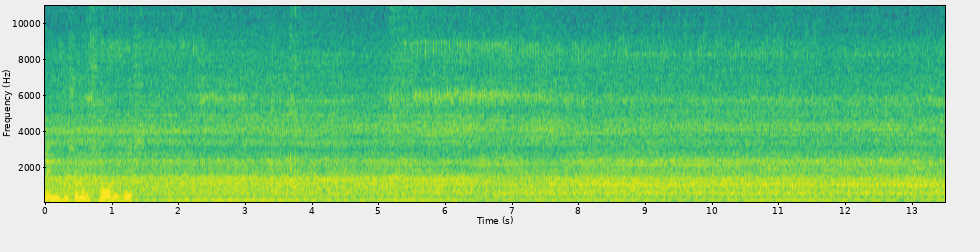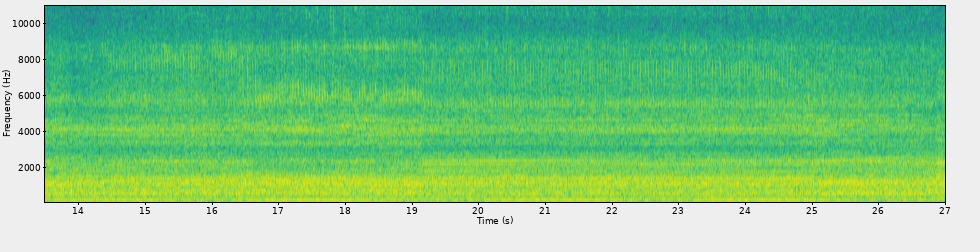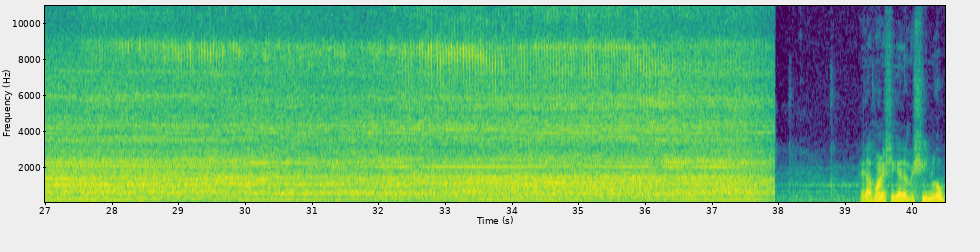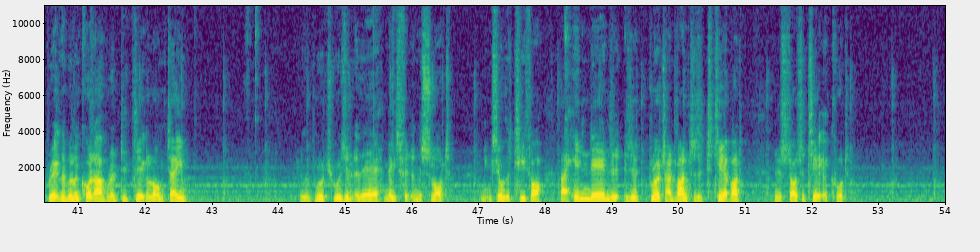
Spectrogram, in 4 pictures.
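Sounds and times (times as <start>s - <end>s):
milling machine spindle hum: 0.0s - 38.0s.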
